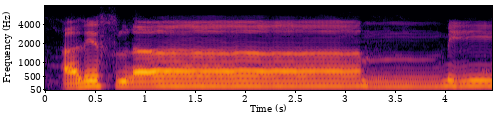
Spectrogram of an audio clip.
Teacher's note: Mim jumlahnya 6 harokat, lam jumlahnya 6 harokat.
